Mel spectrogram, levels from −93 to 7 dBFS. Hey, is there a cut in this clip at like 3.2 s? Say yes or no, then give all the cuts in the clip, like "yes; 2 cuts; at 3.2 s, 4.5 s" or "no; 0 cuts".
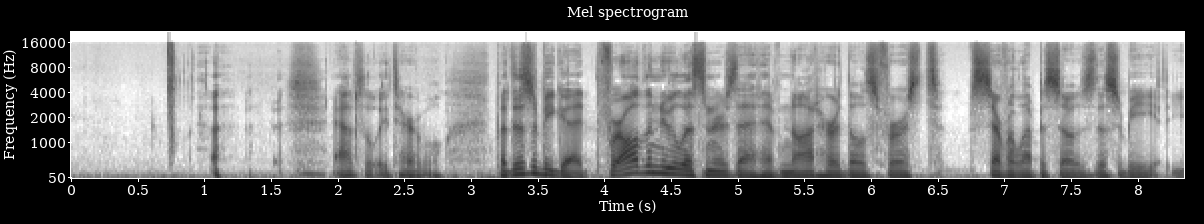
no; 1 cut; at 0.9 s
